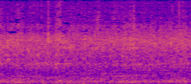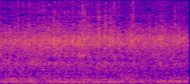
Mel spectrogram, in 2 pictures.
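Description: HO scale model train running on its track: a steady whirring rush with faint light clicks scattered through it.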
